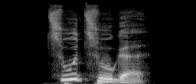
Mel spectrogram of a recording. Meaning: dative of Zuzug
- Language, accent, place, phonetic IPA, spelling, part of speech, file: German, Germany, Berlin, [ˈt͡suːˌt͡suːɡə], Zuzuge, noun, De-Zuzuge.ogg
